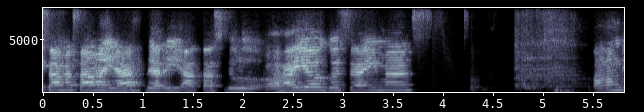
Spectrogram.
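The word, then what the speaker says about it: おはようございます: Ohayo gozaimasu. Tolong diucapkan.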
